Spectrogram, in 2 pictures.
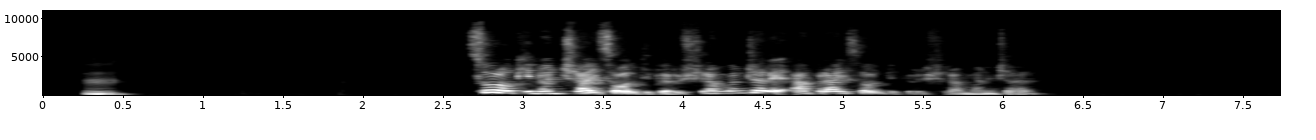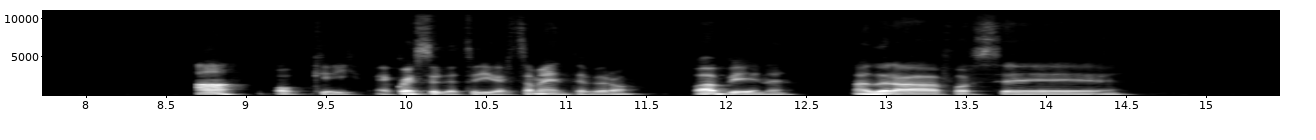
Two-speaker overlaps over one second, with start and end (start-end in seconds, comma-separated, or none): none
